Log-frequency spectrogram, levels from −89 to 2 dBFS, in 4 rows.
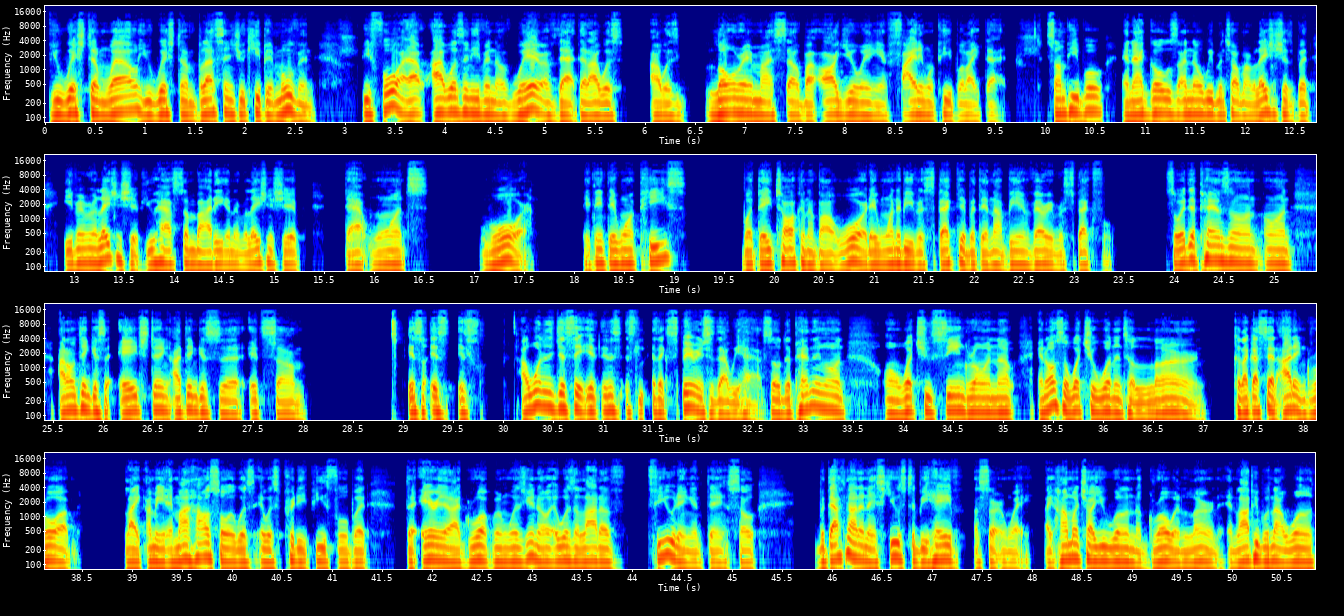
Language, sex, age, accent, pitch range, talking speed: English, male, 40-59, American, 100-120 Hz, 235 wpm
